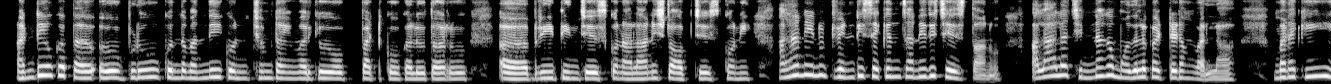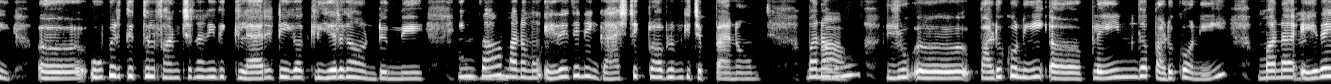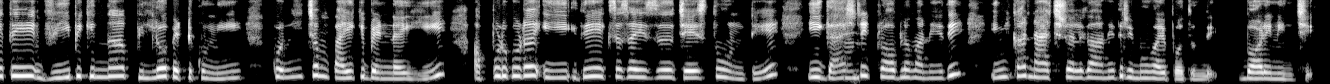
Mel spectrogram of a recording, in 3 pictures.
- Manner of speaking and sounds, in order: in English: "బ్రీతింగ్"; in English: "స్టాప్"; in English: "ట్వంటీ సెకండ్స్"; in English: "క్లారిటీగా, క్లియర్‌గా"; in English: "గ్యాస్ట్రిక్ ప్రాబ్లమ్‌కి"; in English: "ప్లెయిన్‌గా"; in English: "పిల్లో"; in English: "ఎక్సర్సైజ్"; in English: "గ్యాస్ట్రిక్"; in English: "న్యాచురల్‌గా"; in English: "రిమూవ్"; in English: "బాడీ"
- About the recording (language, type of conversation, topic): Telugu, podcast, ఒక చిన్న అలవాటు మీ రోజువారీ దినచర్యను ఎలా మార్చిందో చెప్పగలరా?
